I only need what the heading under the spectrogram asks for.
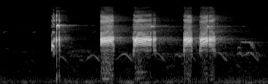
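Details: Natural Black francolin call for encouraging caged birds to call: five harsh buzzy notes in a short-then-paired pattern, with faint soft curling whistles from other birds behind.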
